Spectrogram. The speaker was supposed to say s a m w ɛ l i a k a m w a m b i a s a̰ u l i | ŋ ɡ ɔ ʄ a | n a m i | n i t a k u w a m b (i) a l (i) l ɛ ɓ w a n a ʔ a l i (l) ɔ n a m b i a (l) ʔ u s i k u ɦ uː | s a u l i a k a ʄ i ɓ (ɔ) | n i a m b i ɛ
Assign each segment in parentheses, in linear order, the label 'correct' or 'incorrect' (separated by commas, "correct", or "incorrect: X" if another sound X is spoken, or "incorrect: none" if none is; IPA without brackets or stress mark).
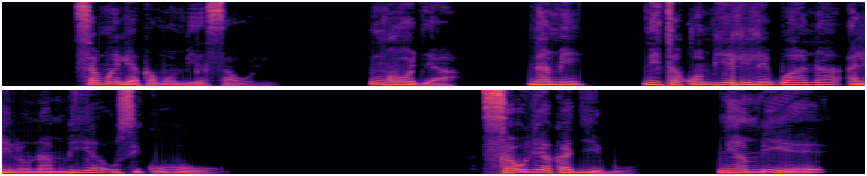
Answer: correct, correct, correct, incorrect: none, incorrect: u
